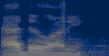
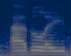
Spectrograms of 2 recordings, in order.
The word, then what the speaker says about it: Adelaide: You must be Adelotti. I have been told that among other things. I mispronounced her name. grandmother, the strange old lady who keeps flowers. But yes, Adelaide will do just fine.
